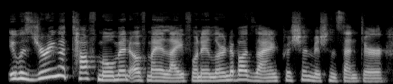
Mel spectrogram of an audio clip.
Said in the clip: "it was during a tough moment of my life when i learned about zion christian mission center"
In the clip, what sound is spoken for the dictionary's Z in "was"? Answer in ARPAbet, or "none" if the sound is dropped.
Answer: Z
